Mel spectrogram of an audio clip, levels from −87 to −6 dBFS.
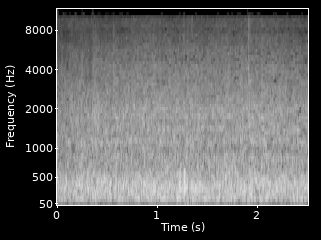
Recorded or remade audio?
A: remade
